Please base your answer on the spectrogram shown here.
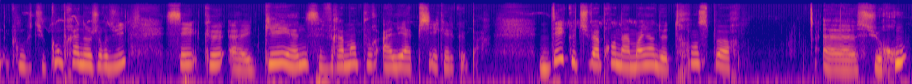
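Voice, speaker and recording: A woman from France with a French accent, giving a casual online German lesson, chatting freely and slowing right down to model German phrases. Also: mid-range voice, dark tone, dry recording. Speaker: German language teacher.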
